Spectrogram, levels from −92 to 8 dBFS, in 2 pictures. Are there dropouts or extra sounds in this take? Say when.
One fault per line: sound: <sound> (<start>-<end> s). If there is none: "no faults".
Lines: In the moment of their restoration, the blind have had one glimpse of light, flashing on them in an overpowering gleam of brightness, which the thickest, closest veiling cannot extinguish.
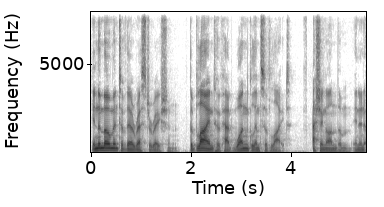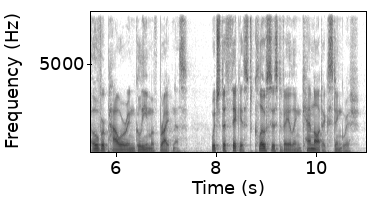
sound: dropout (4.3-4.4 s)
